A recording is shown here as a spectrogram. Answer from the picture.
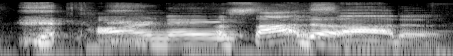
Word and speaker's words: carne asada: got some assades today carne asada carne asada okay you're saying it right now in a big shout out to chipotle for the karna side up why you keep putting an s in there bro stop it pronounce it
